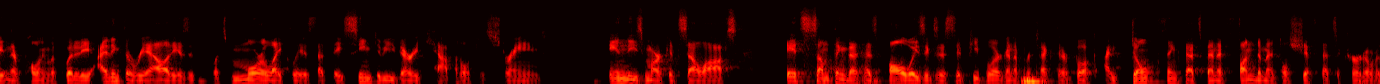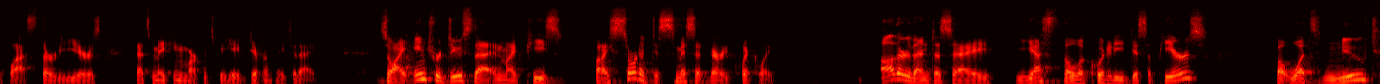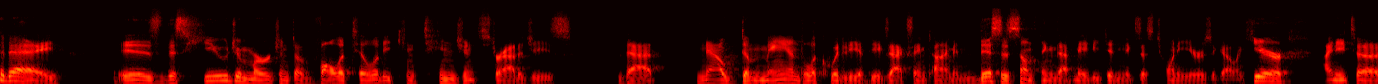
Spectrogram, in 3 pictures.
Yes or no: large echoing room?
no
